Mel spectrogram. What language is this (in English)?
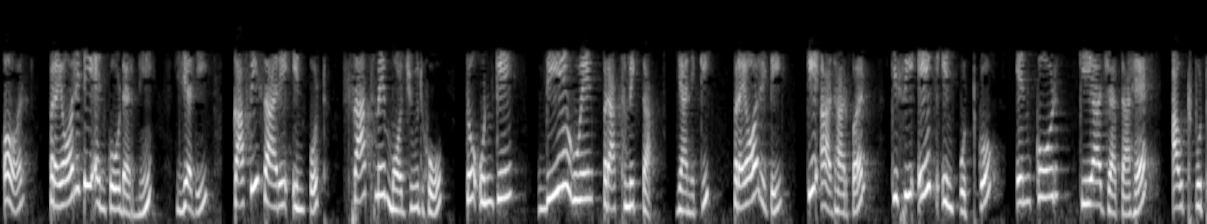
Hindi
